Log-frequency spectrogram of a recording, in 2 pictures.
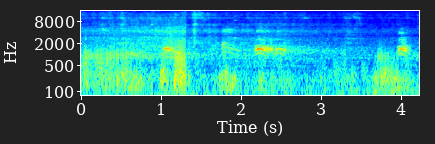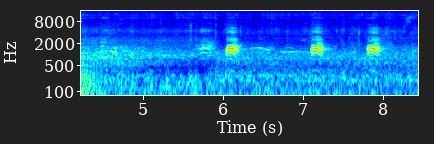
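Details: On 13 March 2026, crows quarrel while eating: scattered short, rasping caws, some in quick pairs, with three sharp ones standing out near the end against low background rumble.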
